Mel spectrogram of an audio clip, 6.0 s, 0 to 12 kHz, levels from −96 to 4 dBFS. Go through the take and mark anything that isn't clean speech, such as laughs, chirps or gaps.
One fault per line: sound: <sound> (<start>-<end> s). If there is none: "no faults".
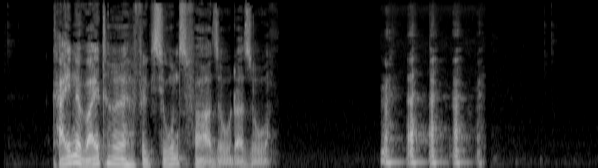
sound: laugh (3.8-4.9 s)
